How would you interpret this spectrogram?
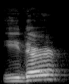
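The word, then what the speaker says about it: either: Each, ईदर, नीदर। अच्छा, कुछ लोग इसको आइदर भी पढ़ते हैं, नाइदर भी पढ़ते हैं, लेकिन ये दोनों प्रोनाउंसिएशन ठीक है।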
